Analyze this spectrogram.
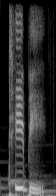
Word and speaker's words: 티비: hàng ngày, hầu hết người Hàn Quốc nói ‘티비’. Đây chỉ là cách phát âm tiếng Hàn của các chữ cái đầu tiên ‘TV’ trong tiếng Anh.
